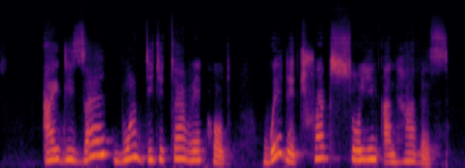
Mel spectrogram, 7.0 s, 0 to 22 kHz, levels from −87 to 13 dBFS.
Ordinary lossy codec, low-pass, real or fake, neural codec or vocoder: Opus, 64 kbps; 19.8 kHz; fake; codec, 44.1 kHz, 2.6 kbps, DAC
